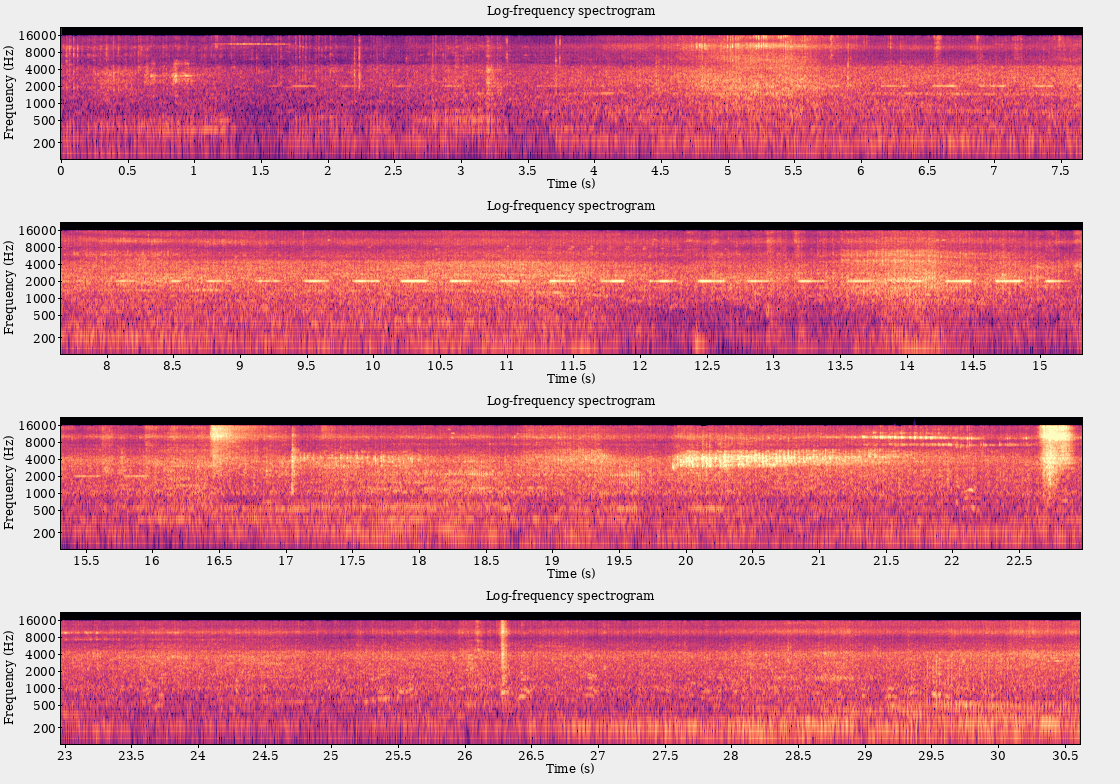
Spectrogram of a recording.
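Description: A heavy truck's diesel engine running amid passing road traffic, with a rapid electronic beeping at one steady pitch for about ten seconds starting around six seconds in.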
